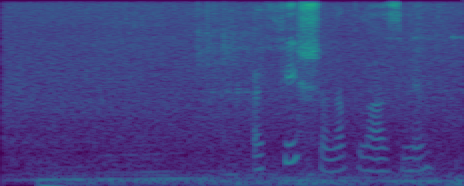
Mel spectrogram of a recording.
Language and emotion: Russian, neutral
